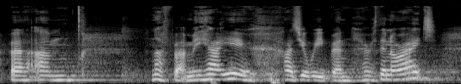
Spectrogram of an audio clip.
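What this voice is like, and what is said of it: Out of breath, panting voice. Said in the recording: “I'm a bit out of breath because I just ran up the stairs to get to the platform.”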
